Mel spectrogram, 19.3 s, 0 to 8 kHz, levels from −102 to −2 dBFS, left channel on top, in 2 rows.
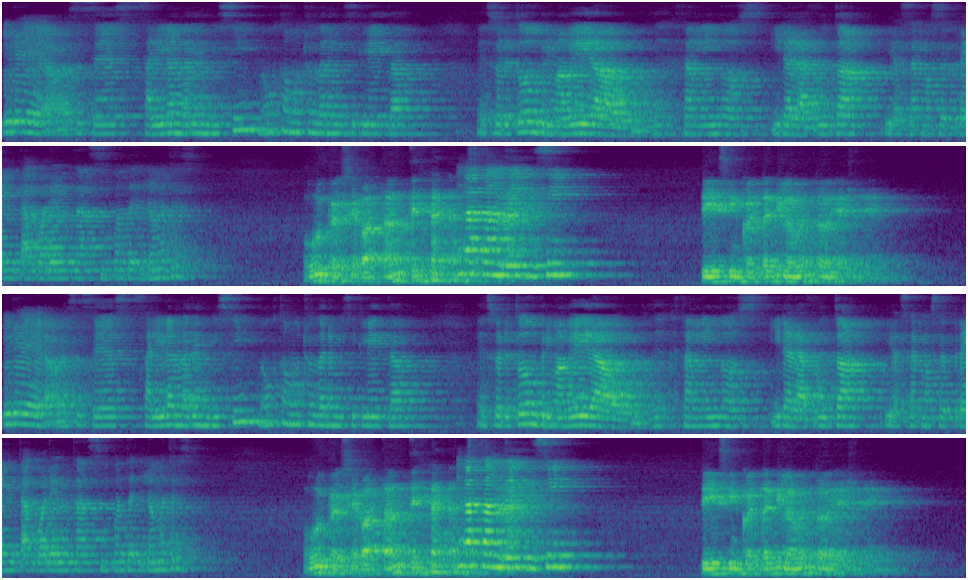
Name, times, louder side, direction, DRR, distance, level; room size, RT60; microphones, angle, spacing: voice 1, 0.0-4.1 4.7-11.5 14.2-15.4, right 2 dB, 30° right, 0 dB, 0.6 m, -33 dB
voice 2, 12.6-14.2 14.6-14.8 16.6-18.4, equal, ahead, -3 dB, 1.2 m, -28 dB
13.5 x 5.0 x 2.7 m, 1.3 s
head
